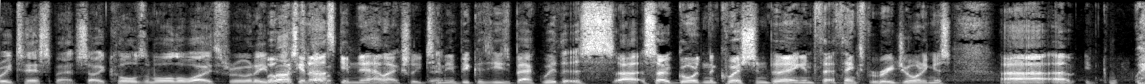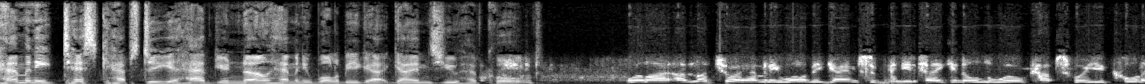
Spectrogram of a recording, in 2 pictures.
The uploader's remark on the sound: Is on the phone.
